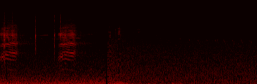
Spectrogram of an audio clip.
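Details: Sacred kingfisher heard in the warmer months in south-eastern Australia, returning in spring from further north to set up a breeding territory. A short run of three harsh, scratchy notes opens, then a sharp knock and quieter outdoor background.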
